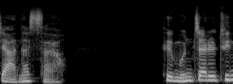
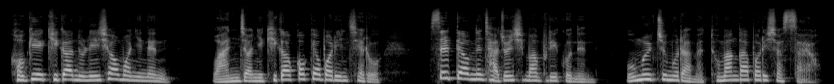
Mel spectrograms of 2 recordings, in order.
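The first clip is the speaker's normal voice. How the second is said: usual speaking voice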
